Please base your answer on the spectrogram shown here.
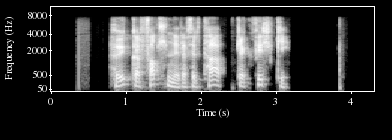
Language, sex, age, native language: Icelandic, male, 40-49, Icelandic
